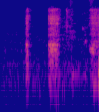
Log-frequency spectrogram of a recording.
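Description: A few quick, breathy inhales build up before a single loud, sharp sneeze bursts out at the very end. There is no talking.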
